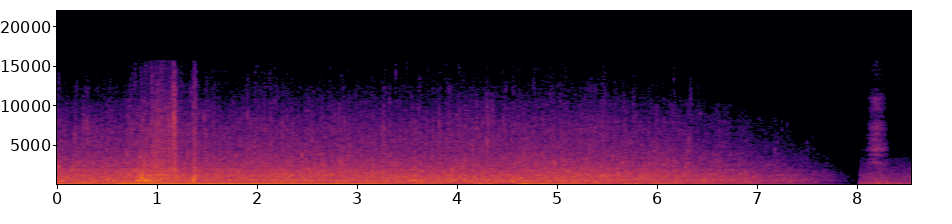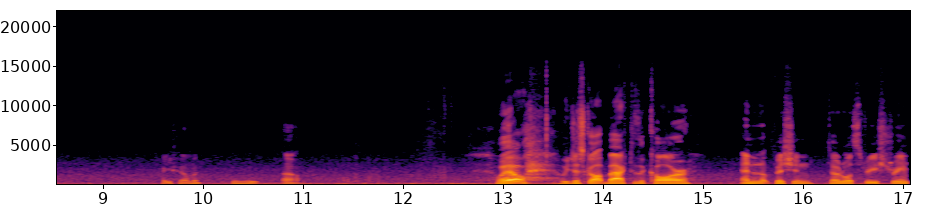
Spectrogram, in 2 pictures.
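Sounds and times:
stream rushing over stones: 0.0s - 7.9s.

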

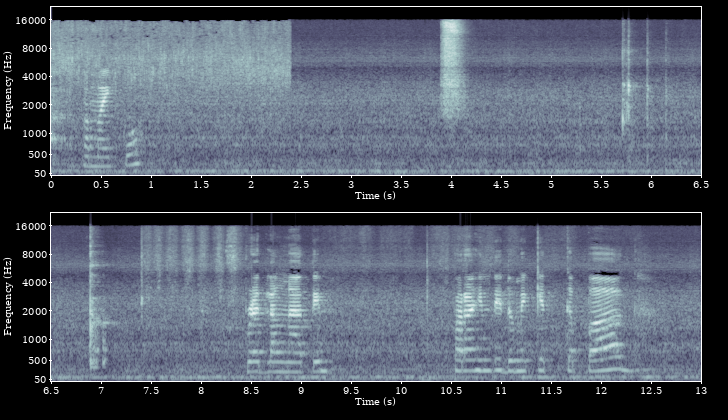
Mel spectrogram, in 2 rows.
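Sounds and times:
cooking spray hissing: 0.0s - 2.4s, 3.9s - 4.2s.

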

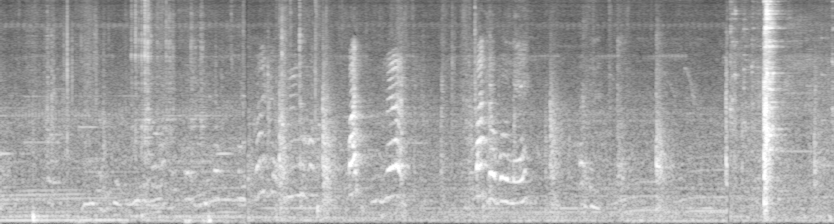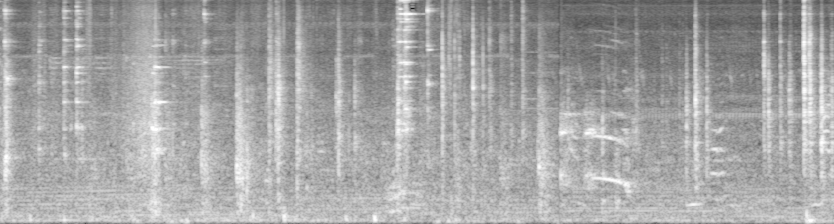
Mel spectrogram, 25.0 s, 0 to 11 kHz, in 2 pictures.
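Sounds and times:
hand tools clinking on metal: 10.9s - 21.1s, 22.0s - 25.0s.

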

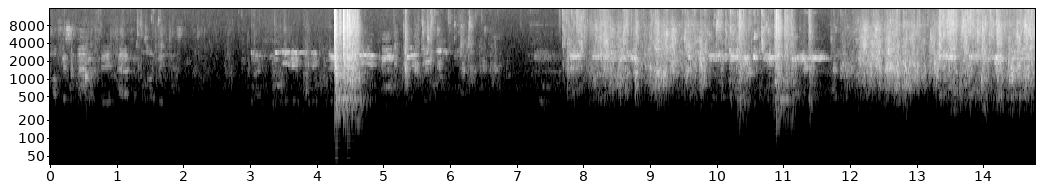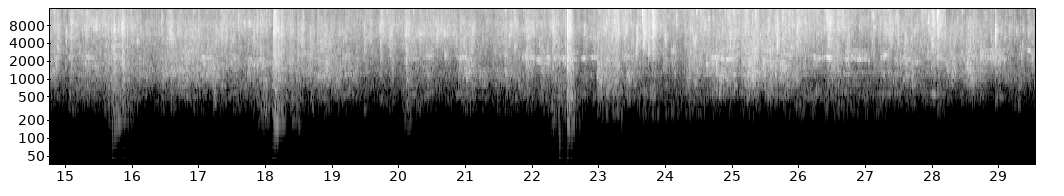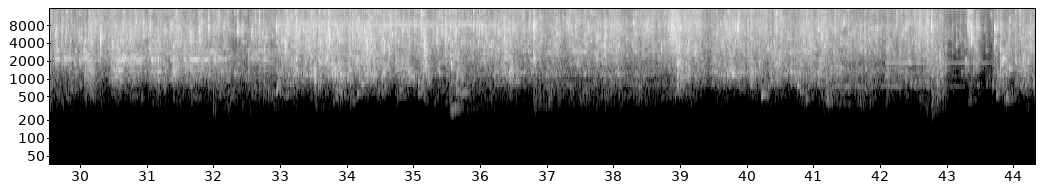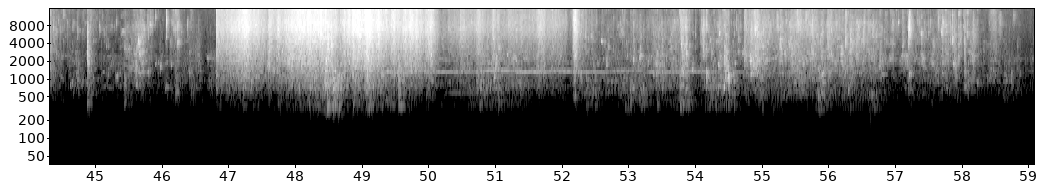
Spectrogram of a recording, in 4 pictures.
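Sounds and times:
tap water running into sink: 12.1s - 58.6s.

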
